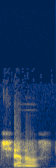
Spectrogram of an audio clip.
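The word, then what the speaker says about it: sean-nós: That's called Chenos dancing. – It looks like Sean, the way we usually spell a guy's name.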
